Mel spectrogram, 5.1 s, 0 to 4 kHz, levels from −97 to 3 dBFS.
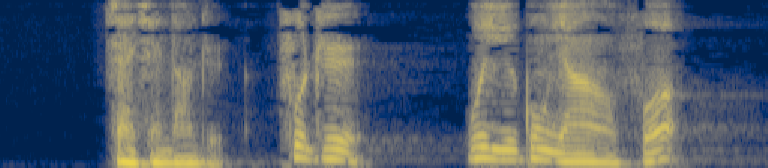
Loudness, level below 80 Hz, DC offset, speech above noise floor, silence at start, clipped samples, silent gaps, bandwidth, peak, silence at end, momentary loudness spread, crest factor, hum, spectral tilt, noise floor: -17 LUFS; -26 dBFS; under 0.1%; 67 dB; 0.7 s; under 0.1%; none; 4 kHz; 0 dBFS; 0.6 s; 11 LU; 18 dB; none; -11 dB/octave; -82 dBFS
